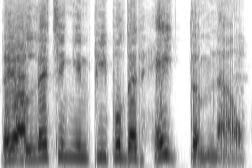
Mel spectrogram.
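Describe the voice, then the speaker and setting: A man originally from Iran argues his case with force and frequent swearing, repeating lines to drive them home. His voice sits high for a man and has a gravelly edge. The sound is dry and close. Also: sing-song, moderate pace, dry recording. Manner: forceful, profane, repeats himself to press a point. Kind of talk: heated casual debate.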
